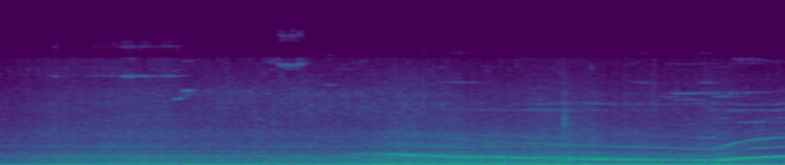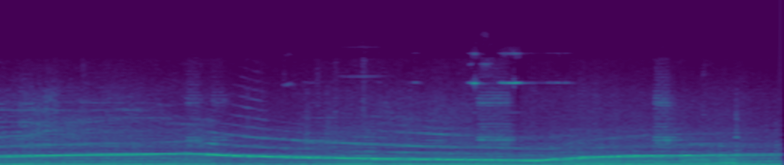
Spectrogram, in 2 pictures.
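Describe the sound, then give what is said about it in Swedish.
A siren wails up and down in long sweeping cycles over the steady roar of city traffic on a busy street in New York, loud, with no one speaking. “Gatorna i New York är alltid rastlösa.”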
